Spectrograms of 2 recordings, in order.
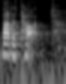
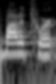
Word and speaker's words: Botetourt: in Botetourt County Virginia some of you may know that pronounced a different way how many of you have heard bought a tort pronounced bata talked that's the way my grandmother pronounced it but I'm gonna do Botetourt because it's kind of the way it sounds and this was a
